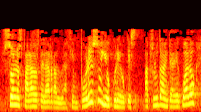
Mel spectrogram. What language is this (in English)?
Spanish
